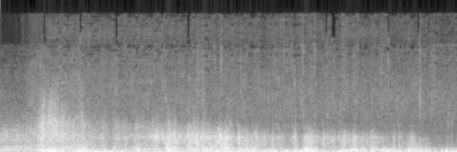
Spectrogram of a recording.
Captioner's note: thunder crashes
